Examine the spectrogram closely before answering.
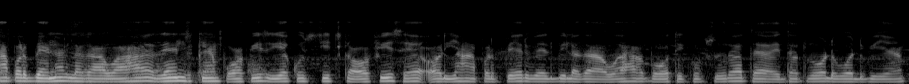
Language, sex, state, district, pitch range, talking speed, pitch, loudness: Hindi, male, Bihar, Araria, 130-145 Hz, 220 wpm, 135 Hz, -29 LUFS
